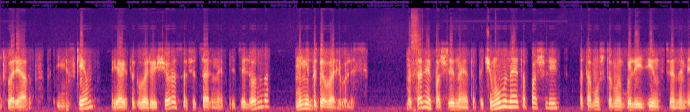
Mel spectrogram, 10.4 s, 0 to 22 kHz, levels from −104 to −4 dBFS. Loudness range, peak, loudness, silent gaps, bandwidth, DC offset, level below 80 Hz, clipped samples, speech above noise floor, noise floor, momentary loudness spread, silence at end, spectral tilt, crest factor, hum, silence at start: 2 LU; 0 dBFS; -14 LUFS; none; over 20 kHz; under 0.1%; -52 dBFS; under 0.1%; 33 dB; -47 dBFS; 12 LU; 0 s; -6 dB/octave; 14 dB; none; 0 s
